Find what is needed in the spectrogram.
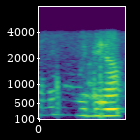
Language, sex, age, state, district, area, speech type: Kannada, female, 30-45, Karnataka, Chitradurga, rural, conversation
